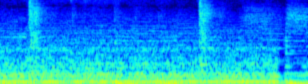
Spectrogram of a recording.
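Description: A steady low hum in a small room, with two faint clicks from a makeup wipe being handled.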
